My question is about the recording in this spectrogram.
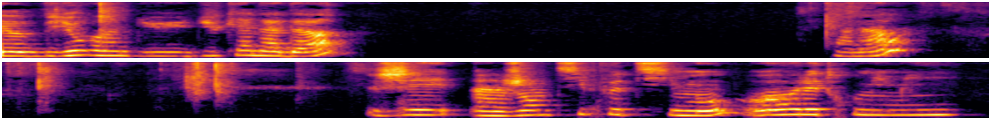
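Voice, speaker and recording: A woman from France vlogging casually as she unboxes a parcel, talking in a hesitant, rambling way with frequent pauses. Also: fairly high pitch, mellow.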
